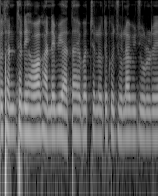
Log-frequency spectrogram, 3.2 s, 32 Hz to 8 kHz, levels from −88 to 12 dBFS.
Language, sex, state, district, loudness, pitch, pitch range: Hindi, female, Bihar, Patna, -25 LUFS, 180 Hz, 175-185 Hz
